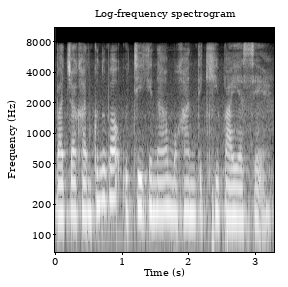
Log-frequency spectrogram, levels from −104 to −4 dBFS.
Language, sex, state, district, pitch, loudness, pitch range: Nagamese, female, Nagaland, Dimapur, 165 Hz, -16 LUFS, 155-170 Hz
